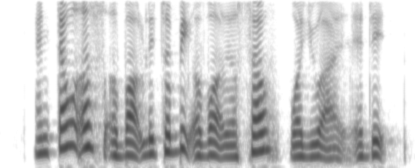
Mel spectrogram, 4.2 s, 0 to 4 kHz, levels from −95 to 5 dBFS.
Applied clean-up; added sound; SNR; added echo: neural mask model Resemble Enhance denoiser.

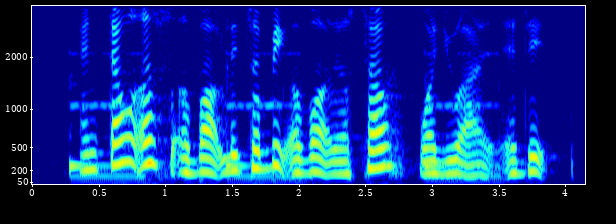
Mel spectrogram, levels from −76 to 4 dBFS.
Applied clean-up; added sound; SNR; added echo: none; Organ; 15 dB; none.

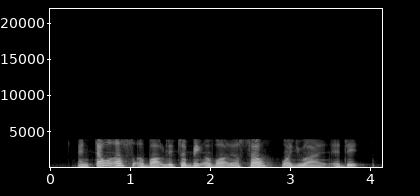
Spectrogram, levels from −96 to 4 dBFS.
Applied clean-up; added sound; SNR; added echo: neural separator model SepFormer DNS4.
